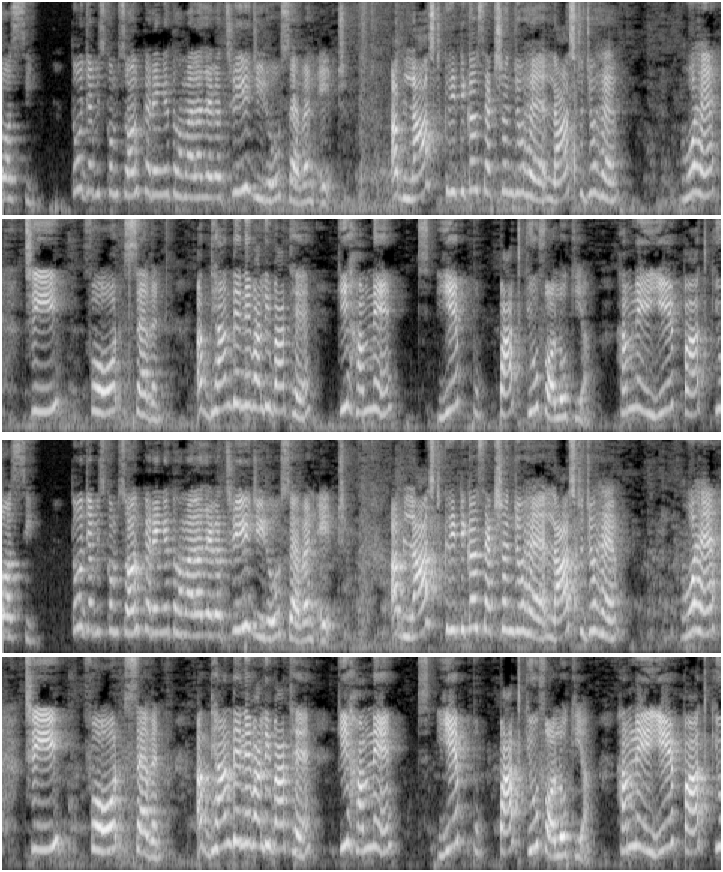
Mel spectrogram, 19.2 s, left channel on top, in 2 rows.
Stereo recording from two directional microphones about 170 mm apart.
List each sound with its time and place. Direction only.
0.9 s a woman's voice: 20° left (ahead or behind)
